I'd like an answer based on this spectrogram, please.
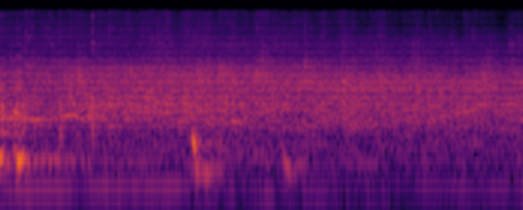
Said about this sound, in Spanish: Así que dele un aplauso al Señor.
